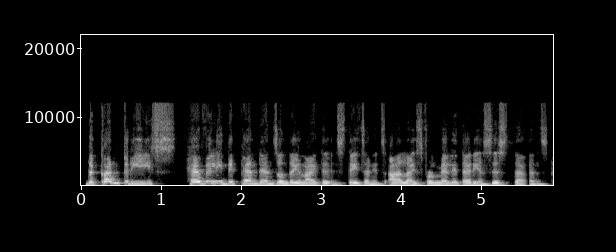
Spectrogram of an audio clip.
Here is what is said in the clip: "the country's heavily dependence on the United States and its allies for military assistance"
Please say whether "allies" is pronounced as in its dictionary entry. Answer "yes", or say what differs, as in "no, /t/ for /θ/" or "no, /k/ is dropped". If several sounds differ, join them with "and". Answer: no, /s/ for /z/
